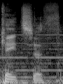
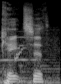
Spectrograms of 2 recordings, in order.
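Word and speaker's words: Cait Sith: protect against frog Ki listen it's Kat Sith I'm sorry I can't pronounce it any other way I've been pronouncing it Kate Sith cat shit my whole life um this character really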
